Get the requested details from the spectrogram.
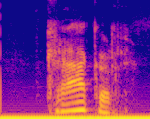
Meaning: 1. one who cracks or an instrument used to crack 2. a chiropractor 3. a squatter 4. a thing of good quality, a cracker 5. supporter (someone who is a fan of a certain sports team or sportsperson)
- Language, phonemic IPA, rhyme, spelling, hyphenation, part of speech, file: Dutch, /ˈkraː.kər/, -aːkər, kraker, kra‧ker, noun, Nl-kraker.ogg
